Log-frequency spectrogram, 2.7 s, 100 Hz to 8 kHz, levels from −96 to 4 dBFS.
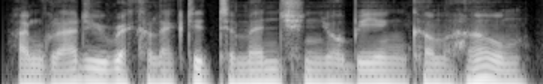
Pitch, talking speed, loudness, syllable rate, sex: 100 Hz, 245 wpm, -15 LUFS, 6.0 syllables/s, male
